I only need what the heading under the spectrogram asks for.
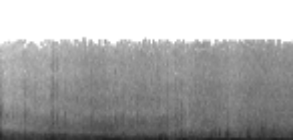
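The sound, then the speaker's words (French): A gas-powered lawn mower engine runs steadily, giving a continuous buzzing drone with a strong low hum and stacked harmonics, loud and even throughout with no voices. “Mais non, c'est une tondeuse.”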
